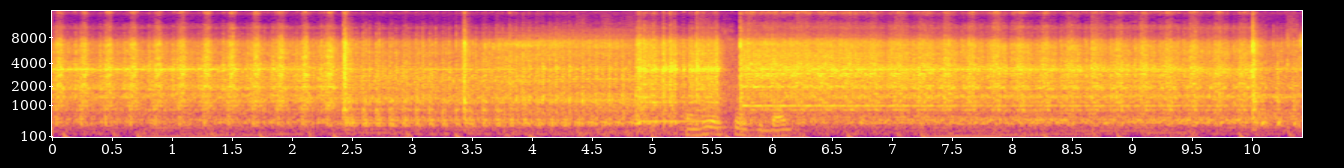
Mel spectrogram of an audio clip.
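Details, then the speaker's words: Open-source low-cost prototype ventilator with one stepper-motor plunger alternately compressing two Ambu bag-valve masks, rest time about four seconds: continuous motor whine with steady rhythmic mechanical knocks; automated bag-valve ventilation. "now it's working so it will keep repeating itself front and back front and back front and back it is pressing that bag (air from the Ambu bag)"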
